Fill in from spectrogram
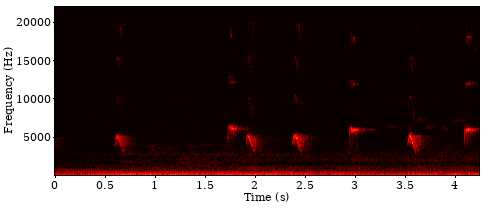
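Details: Sunbird in lively song from Binjai, uttering sharp high descending chirps at irregular short intervals above a loud low-pitched background rumble.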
